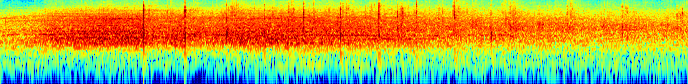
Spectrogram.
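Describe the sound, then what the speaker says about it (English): Master's engineering graduates at a Georgia Tech spring commencement ceremony applaud in a large hall, a broad, continuous wash of clapping with crowd noise underneath and scattered sharper claps standing out. "Candidates for Master of Science degrees in the College of Engineering, please rise, cheer, and make some noise."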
